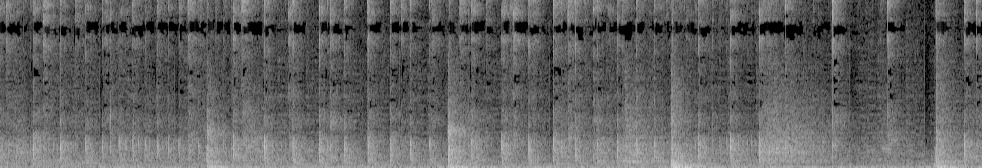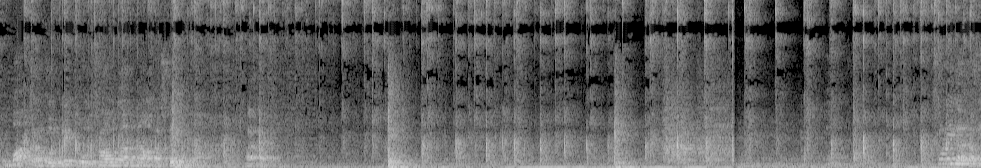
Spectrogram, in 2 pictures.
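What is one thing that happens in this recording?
Table tennis balls click and bounce on a table.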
